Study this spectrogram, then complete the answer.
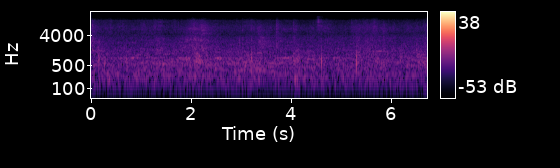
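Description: A shopping cart rolls over a tiled floor.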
